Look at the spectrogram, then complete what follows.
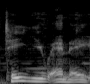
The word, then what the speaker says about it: tune: take tune for instance t-u-n-e it's pronounced tune which what if you spelled that phonetically would be c-h-u-n-e something like that which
